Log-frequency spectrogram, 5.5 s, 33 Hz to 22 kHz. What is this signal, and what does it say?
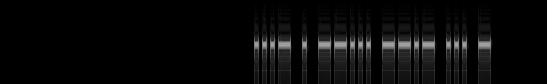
Morse code, heard as a keyed tone, about 30 wpm, 700 Hz. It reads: VE7QST
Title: DXCC-100 Call Signs - 6 Characters - Repeated 3x - 30wpm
